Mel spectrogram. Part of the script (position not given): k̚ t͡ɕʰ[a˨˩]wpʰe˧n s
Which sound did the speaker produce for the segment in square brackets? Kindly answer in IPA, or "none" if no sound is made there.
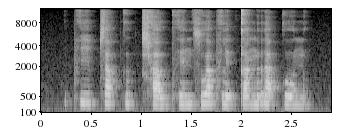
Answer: a˨˩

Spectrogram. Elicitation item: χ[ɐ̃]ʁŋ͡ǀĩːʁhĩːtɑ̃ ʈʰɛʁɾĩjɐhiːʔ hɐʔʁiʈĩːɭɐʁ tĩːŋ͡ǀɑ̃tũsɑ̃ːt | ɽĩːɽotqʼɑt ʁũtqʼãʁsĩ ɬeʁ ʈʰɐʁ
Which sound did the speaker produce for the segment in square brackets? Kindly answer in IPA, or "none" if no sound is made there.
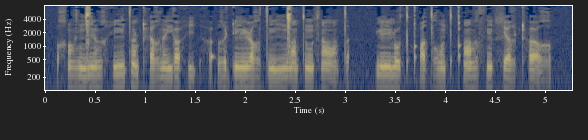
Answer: ɐ̃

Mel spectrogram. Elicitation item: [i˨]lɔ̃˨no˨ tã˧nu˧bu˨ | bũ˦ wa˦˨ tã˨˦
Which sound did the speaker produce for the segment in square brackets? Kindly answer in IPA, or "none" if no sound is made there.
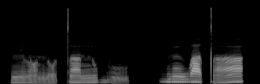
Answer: ĩ˨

